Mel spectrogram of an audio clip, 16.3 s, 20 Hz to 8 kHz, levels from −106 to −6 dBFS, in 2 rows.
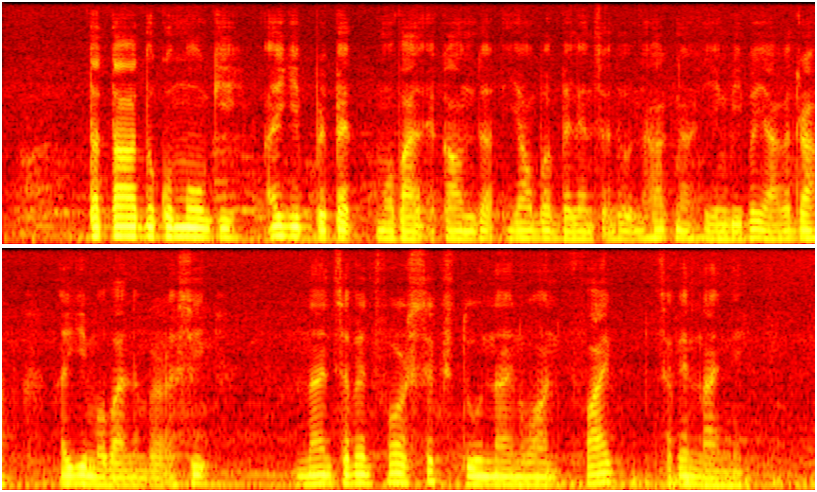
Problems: background sounds at intervals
